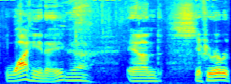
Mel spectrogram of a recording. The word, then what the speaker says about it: wahine: that that's right certainly w's can actually be v's so most of us locals say vahine instead of wahine yeah and if you're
